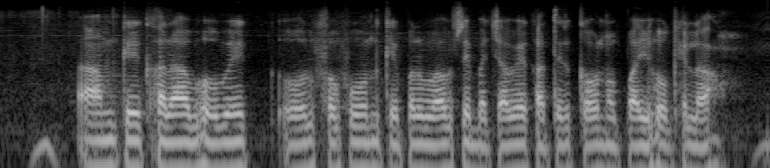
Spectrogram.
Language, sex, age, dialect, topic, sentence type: Bhojpuri, male, 25-30, Northern, agriculture, question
